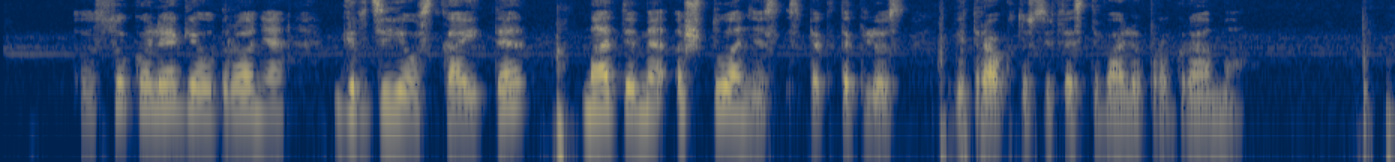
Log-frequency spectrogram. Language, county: Lithuanian, Kaunas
